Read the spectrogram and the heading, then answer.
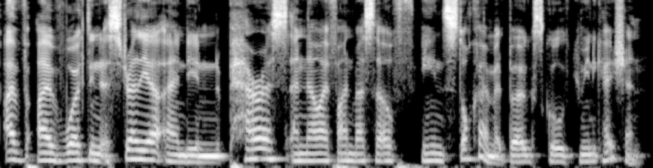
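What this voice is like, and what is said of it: Australian accent. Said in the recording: “I've got an Australian accent.”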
